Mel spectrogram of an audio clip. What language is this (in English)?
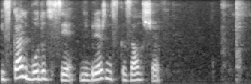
Russian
